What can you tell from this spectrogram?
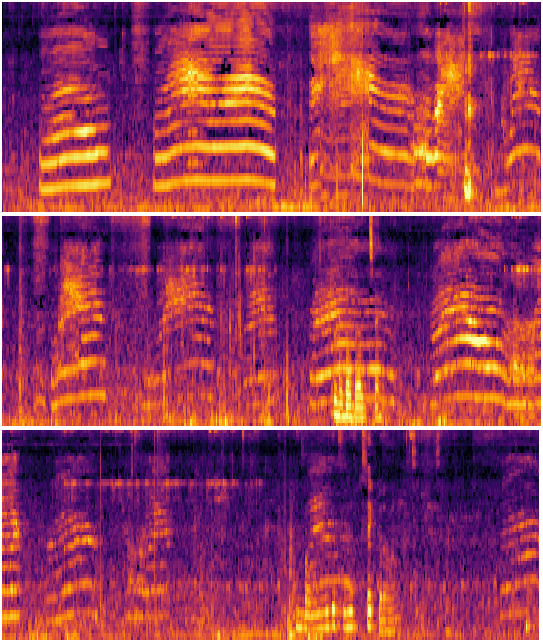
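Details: Domestic cat meowing through a window at another cat outside: a long run of drawn-out, wavering meows, some rising then falling, repeated every second or two, with brief faint talking and background music.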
